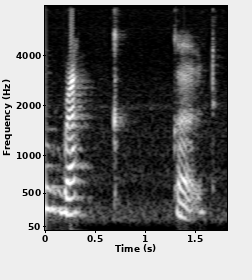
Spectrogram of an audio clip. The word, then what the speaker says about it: record: Stress falls on the first syllable record.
